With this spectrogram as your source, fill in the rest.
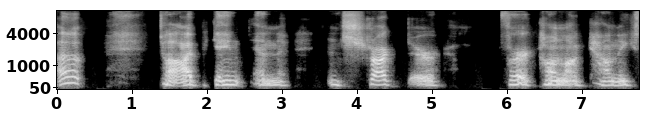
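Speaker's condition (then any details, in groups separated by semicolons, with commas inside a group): Severe anoxic brain injury; severe, wheelchair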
